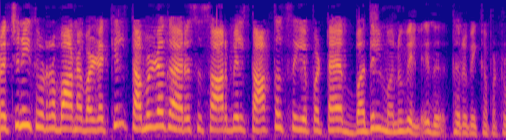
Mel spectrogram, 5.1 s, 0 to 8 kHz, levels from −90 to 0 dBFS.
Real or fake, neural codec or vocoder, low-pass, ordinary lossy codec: real; none; 7.2 kHz; AAC, 32 kbps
